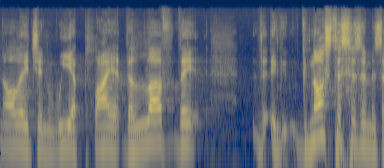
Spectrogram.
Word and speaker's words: Gnosticism: It's probably a silent G. Gnosticism, all right?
